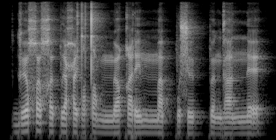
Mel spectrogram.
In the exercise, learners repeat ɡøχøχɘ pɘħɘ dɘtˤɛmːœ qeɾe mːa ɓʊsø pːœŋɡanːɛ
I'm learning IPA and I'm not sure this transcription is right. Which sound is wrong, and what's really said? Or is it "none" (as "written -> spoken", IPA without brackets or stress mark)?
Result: ɓ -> pː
